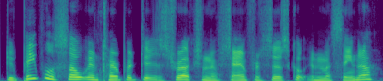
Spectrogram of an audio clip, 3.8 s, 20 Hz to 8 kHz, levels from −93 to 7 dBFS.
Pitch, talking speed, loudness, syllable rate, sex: 175 Hz, 170 wpm, -17 LUFS, 5.5 syllables/s, male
